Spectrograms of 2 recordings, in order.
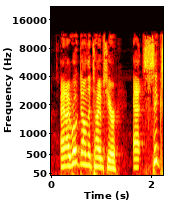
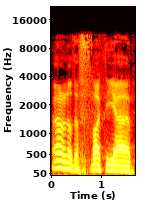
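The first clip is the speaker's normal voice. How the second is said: mock a listless preacher way down low; droning pastor; 10 semitones lower than usual. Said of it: "a pastor with all of Sam Harris's warm inflections".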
